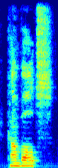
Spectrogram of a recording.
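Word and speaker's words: Commvault: scale here Stephen uh you're you're attending uh convolt I have to pronounce this correctly convolt shift Road show uh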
